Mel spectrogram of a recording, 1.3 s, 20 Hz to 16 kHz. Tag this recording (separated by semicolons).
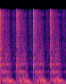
beat; dirty; hardcore; hard; distortion; 180; kick; distorted; bass; kick-drum; kickdrum; 180bpm; single-hit; gabber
